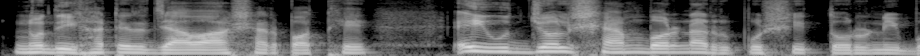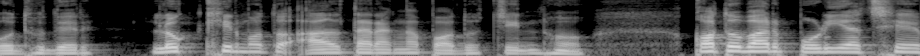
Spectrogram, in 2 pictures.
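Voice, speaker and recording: A man reads literary fiction in an expressive storytelling manner, at a middle pitch. The delivery is scripted narration, shaped like an audiobook.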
